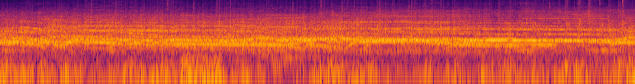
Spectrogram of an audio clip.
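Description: A group of baseball players shouting and cheering together in the dugout to celebrate a three-run home run, many voices overlapping at a steady, loud level, with a few claps near the end.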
